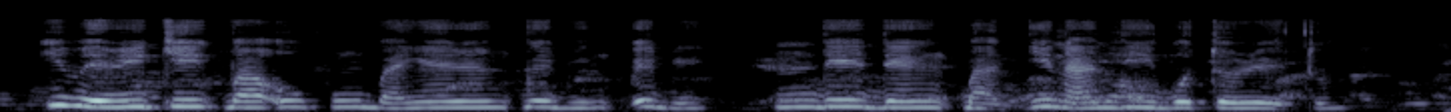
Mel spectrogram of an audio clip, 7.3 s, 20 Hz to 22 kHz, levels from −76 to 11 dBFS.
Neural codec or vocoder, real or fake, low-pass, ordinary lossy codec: none; real; none; none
